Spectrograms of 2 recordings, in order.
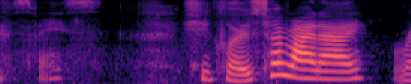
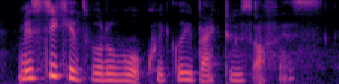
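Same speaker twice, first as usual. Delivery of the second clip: ordinary delivery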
